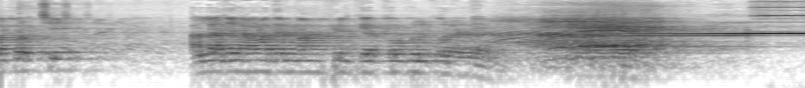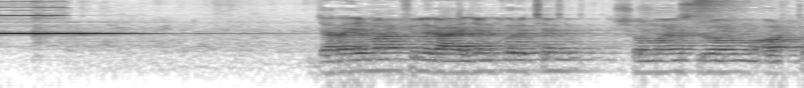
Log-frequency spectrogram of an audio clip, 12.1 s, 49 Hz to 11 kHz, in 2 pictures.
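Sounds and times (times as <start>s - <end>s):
loudspeaker feedback whistle: 3.4s - 8.4s.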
